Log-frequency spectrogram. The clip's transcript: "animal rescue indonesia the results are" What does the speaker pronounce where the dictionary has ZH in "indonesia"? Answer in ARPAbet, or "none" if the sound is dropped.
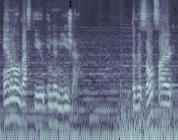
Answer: ZH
